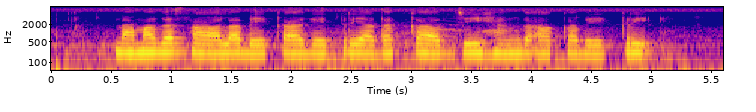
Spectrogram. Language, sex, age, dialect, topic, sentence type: Kannada, female, 31-35, Northeastern, banking, question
